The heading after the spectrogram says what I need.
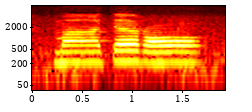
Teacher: را کے اوپر کھڑی زبر ہے، اس کو ہم نے پورا ادا کرنا ہے اور اس کو ایک الف کے برابر کھینچ کے ادا کریں گے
